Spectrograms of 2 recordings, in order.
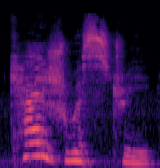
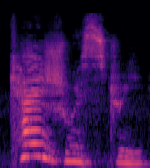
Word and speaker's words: casuistry: know what it means the pronunciation for that is casuistry casuistry so it's just like the word casual so if you have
